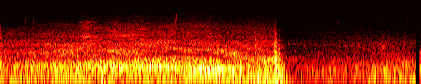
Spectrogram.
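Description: Car running, with road and engine noise heard inside the cabin. It cuts off abruptly with a short knock about four seconds in, leaving a quieter background.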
